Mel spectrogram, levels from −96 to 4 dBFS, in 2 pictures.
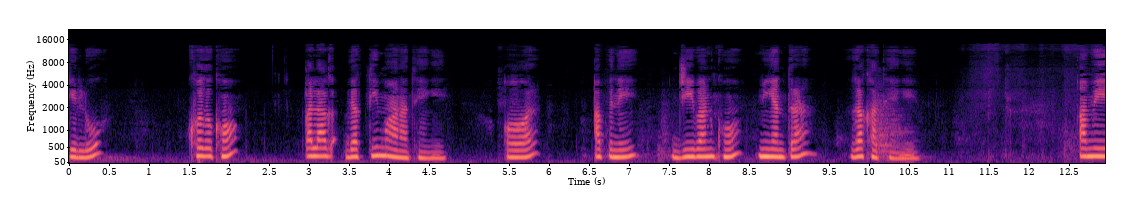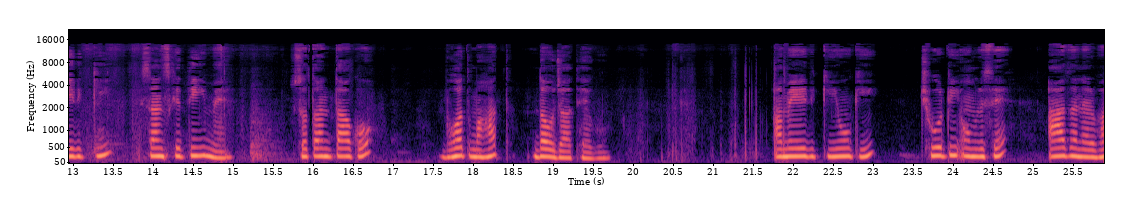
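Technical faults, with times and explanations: Throughout, Vorbis compression: the speech sounds hissy and grainy, with roughened tones and blurred consonant attacks. The likely cause is low-quality Vorbis coding, which fits a bitrate around 34 kbps. A spectrogram shows nothing above 14.2 kHz and mottled, noisy treble where fine detail should be.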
